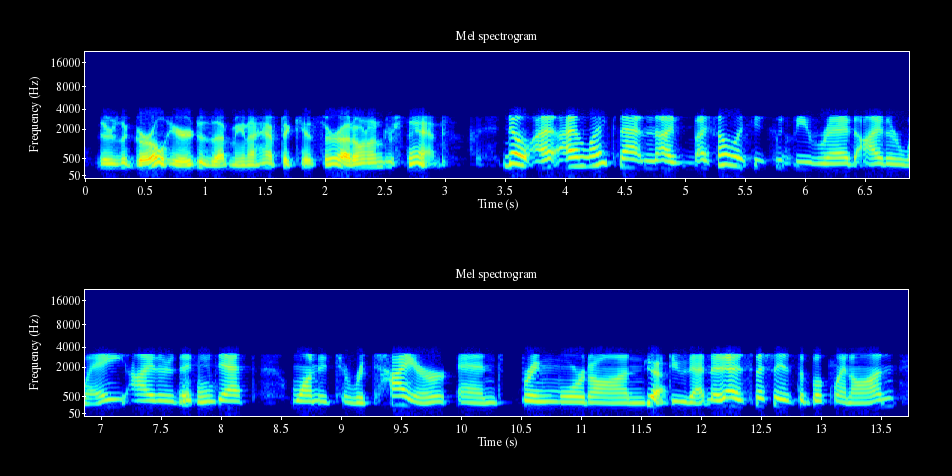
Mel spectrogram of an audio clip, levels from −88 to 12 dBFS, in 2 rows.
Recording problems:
phone-call audio; nothing above 3 kHz
uneven, jittery; strongly; from 3 to 12 s

